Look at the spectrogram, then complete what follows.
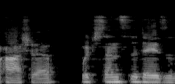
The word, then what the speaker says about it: Ayesha: add that the name Asha which since the days of the prophet Muhammad who had a wife so-called and perhaps before them has been common in the east should be pronounced Asha.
